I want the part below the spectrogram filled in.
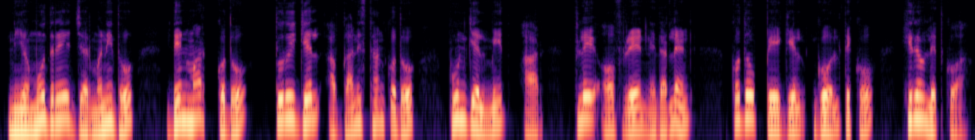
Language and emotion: Santali, neutral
